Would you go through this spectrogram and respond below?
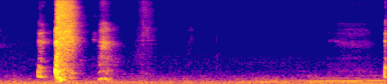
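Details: Sneeze: a female's spray sneeze.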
